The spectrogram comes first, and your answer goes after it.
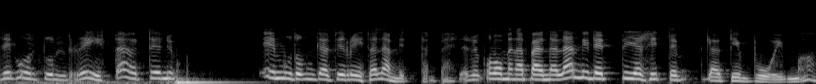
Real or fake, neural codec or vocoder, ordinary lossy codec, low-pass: fake; codec, 16 kHz, 4 kbps, FreqCodec, larger model; none; 5.4 kHz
